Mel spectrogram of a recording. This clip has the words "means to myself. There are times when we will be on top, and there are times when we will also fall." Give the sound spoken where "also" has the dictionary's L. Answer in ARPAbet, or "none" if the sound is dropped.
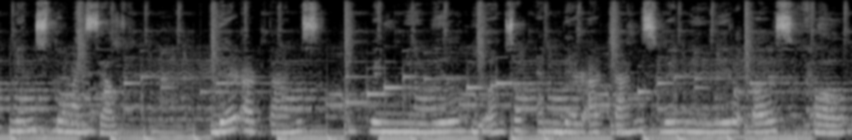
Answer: none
